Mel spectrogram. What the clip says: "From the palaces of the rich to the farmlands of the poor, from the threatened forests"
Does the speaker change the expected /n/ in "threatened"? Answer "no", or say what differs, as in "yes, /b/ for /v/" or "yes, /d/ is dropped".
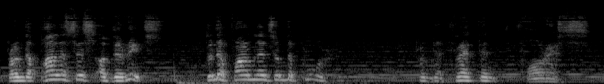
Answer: no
